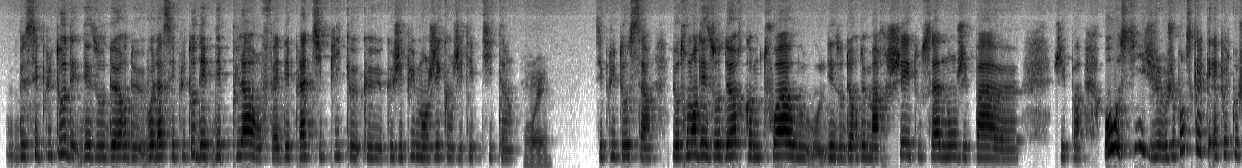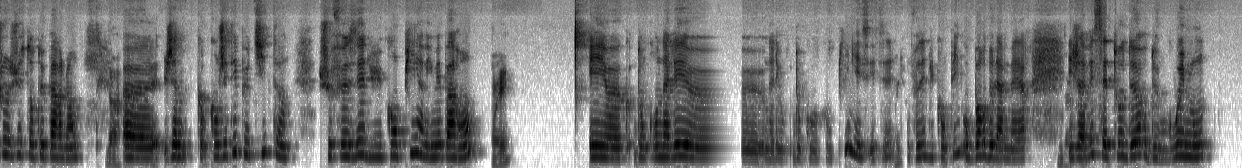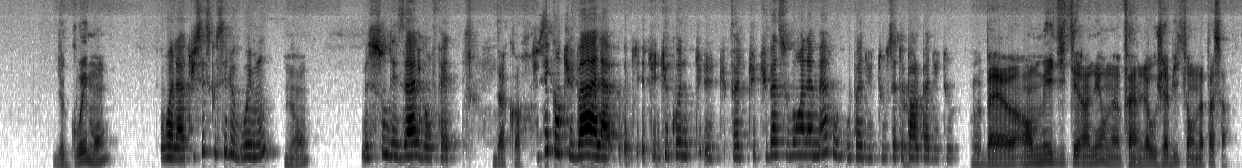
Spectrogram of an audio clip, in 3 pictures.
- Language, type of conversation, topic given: French, unstructured, Quelle odeur te ramène instantanément à un souvenir ?
- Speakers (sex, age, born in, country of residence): female, 55-59, France, France; male, 50-54, France, Portugal
- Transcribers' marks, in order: static; tapping; distorted speech; unintelligible speech; unintelligible speech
